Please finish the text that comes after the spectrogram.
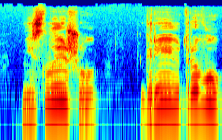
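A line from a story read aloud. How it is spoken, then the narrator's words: Shouting hare. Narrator (Russian): крикнул заяц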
